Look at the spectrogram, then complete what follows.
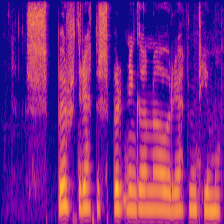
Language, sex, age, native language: Icelandic, male, 12, Icelandic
